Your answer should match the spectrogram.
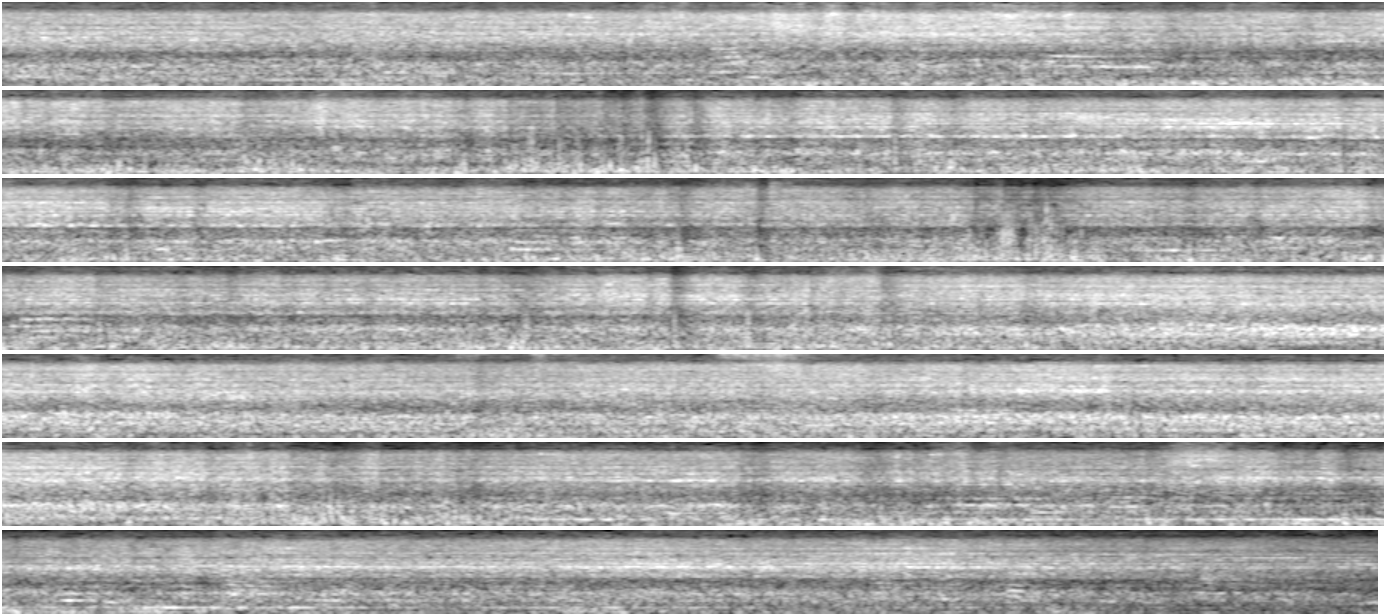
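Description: Wagons of a Freightliner intermodal container train rolling steadily past on the rails, the wheels on the track making a continuous rumble that eases a little near the end.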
